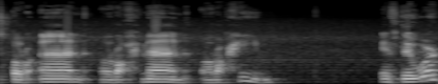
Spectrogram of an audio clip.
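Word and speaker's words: رحمن: English speaker they would be pronounced like this quran rahman and rahim notice that that are has almost no vibration at the time but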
